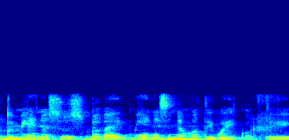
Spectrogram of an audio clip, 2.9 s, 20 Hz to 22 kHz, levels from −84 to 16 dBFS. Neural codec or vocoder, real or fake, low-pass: none; real; 7.2 kHz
